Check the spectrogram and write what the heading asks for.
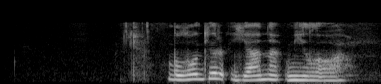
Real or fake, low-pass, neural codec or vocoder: real; 7.2 kHz; none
